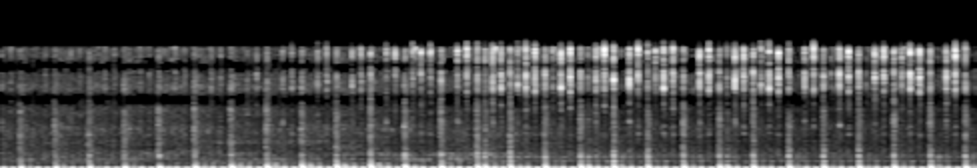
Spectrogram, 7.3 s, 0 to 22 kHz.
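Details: Freshly built custom 300cc big-bore Honda Grom single with stroker crank and billet block, first running before dyno tune: lumpy pulsing exhaust beat about four thumps a second, slightly uneven; rough running, tune unfinished, still stalls when cold.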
